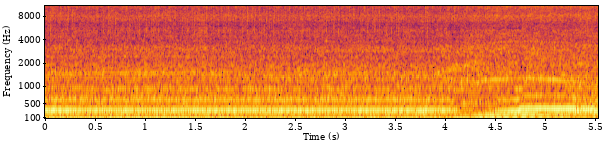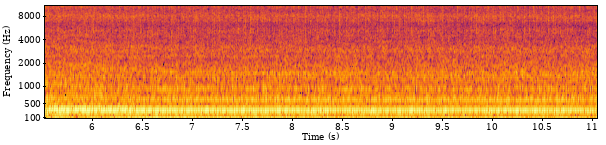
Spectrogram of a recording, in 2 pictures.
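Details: BMW Mini Cooper R53 after a supercharger refit: at idle and blips, a steady mid-pitched whirring stays the same across all revs; the supercharger was oil-starved because the oil tube from the rocker cover to it had collapsed.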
